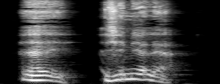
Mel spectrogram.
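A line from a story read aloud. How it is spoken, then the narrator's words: Hoarse call. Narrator (Russian): окликнул его один из них сиплым голосом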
